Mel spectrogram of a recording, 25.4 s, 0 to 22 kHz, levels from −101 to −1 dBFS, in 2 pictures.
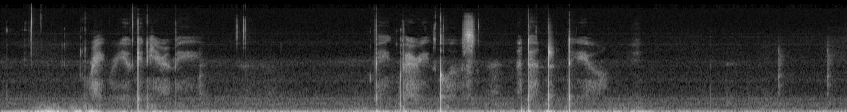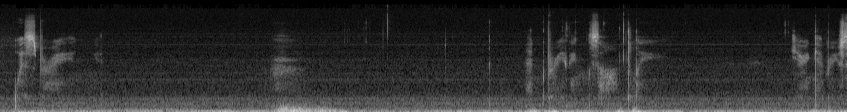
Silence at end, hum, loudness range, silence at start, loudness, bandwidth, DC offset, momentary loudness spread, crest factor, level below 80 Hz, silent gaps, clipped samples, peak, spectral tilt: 0 s; none; 17 LU; 0 s; -36 LUFS; 16.5 kHz; under 0.1%; 22 LU; 34 dB; -40 dBFS; none; under 0.1%; -2 dBFS; -2 dB/octave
